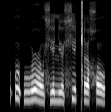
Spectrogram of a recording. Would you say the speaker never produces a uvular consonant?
no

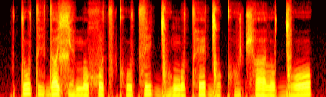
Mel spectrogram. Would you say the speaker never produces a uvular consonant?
no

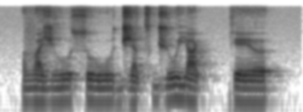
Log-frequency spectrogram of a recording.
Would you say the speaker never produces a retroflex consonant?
yes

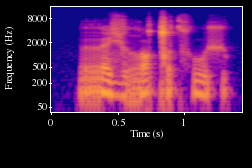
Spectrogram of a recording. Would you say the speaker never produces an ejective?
yes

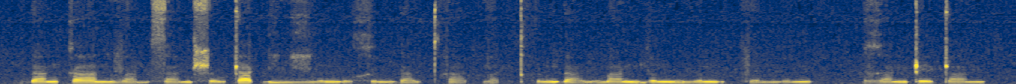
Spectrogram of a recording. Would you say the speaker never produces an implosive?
no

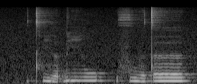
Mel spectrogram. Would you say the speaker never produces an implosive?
no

